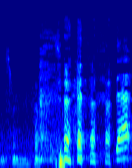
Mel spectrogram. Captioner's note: people laughing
